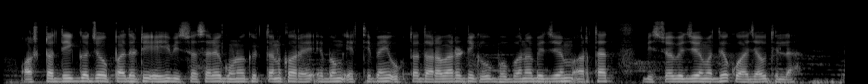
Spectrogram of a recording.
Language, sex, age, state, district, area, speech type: Odia, male, 18-30, Odisha, Nayagarh, rural, read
